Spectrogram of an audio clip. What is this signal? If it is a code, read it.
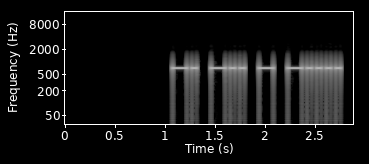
Morse code, heard as a keyed tone, about 25 wpm, 700 Hz. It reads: NDT6
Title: All Cut Numbers - 4-Digit 25wpm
